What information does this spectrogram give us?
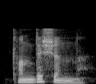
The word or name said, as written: condition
